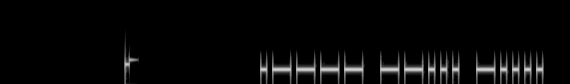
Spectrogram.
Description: Morse code, heard as a keyed tone, about 20 wpm, 700 Hz. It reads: 176
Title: Numbers - 3-Digit 20wpm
